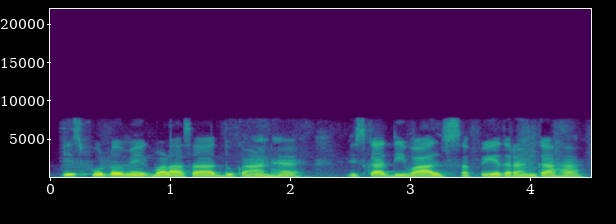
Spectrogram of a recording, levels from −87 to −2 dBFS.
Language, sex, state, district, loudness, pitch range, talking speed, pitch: Hindi, male, Jharkhand, Garhwa, -15 LUFS, 140-165 Hz, 185 wpm, 145 Hz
